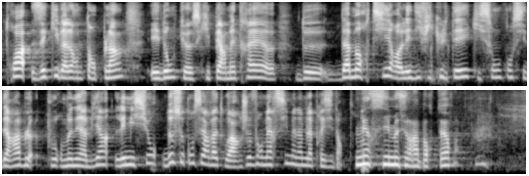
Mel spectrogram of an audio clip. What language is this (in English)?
French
